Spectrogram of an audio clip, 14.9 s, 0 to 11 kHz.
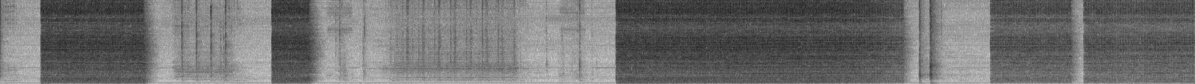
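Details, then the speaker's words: Sony EVS-7000 Hi8 VCR playing a tape with PCM sound: harsh loud hiss bursts over low steady hum, starting and stopping abruptly, PCM sound missing, suspected alignment problem; noisy distorted audio playback. "well they say it's got distorted sound but let's find out [Music] oh yeah the sound is very bad"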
